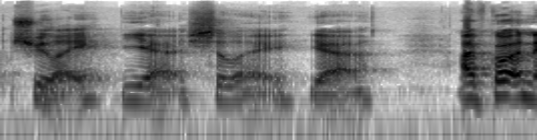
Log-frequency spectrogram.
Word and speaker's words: Shule: The actual pronunciation is Shule.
